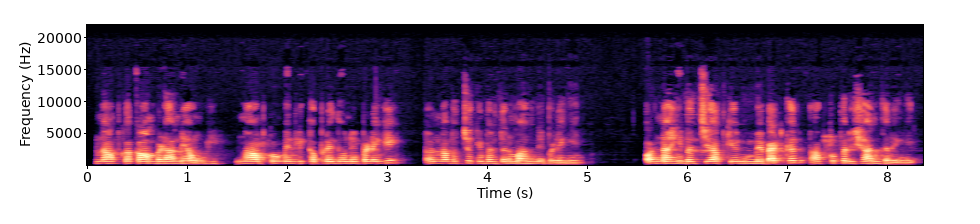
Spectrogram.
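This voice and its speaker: A woman's voice: sits high, close to an everyday voice. A woman voicing a sulky young married sister in a cartoon, complaining in an aggrieved way with a Hindi accent. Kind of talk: cartoon voice acting.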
